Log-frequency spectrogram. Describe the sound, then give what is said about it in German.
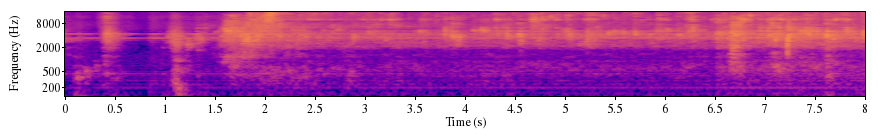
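Water spills and rushes out steadily for several seconds, fairly loud, over a low mechanical hum, with a few brief splashy bursts near the start and end. “Oh, scheiße, scheiße, scheiße, das Wasser ist raus, das Wasser ist raus, das Wasser ist raus.”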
